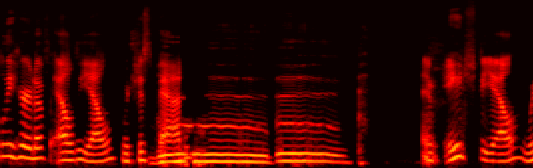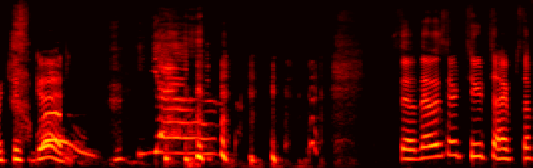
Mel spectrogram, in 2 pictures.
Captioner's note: boo; they cheer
